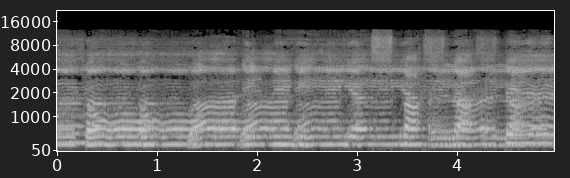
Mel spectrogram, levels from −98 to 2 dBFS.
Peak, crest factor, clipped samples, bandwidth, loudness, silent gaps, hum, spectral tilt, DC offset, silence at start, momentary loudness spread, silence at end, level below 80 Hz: -10 dBFS; 14 dB; under 0.1%; 13 kHz; -23 LUFS; none; none; -2.5 dB/octave; under 0.1%; 0 s; 3 LU; 0 s; -66 dBFS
